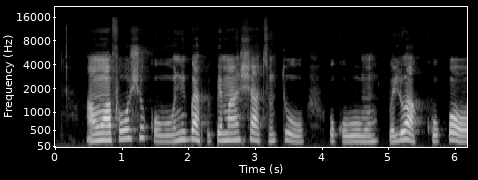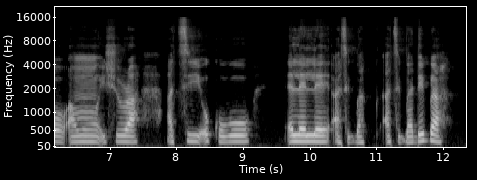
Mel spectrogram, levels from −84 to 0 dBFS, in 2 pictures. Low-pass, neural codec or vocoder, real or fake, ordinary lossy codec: 14.4 kHz; none; real; Opus, 32 kbps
